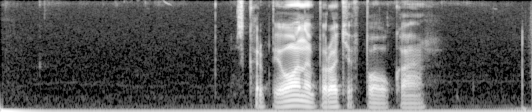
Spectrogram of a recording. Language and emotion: Russian, neutral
